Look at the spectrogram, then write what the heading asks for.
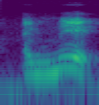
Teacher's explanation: So các anh chị thấy mình nhấn cái âm cuối cùng là âm mid, right?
